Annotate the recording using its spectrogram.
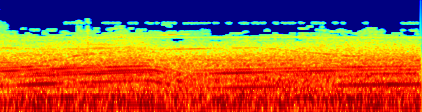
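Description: Police patrol car's engine accelerating hard, heard from inside the cabin: the revs climb, drop at a gear change about halfway through, then climb again over steady road noise.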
